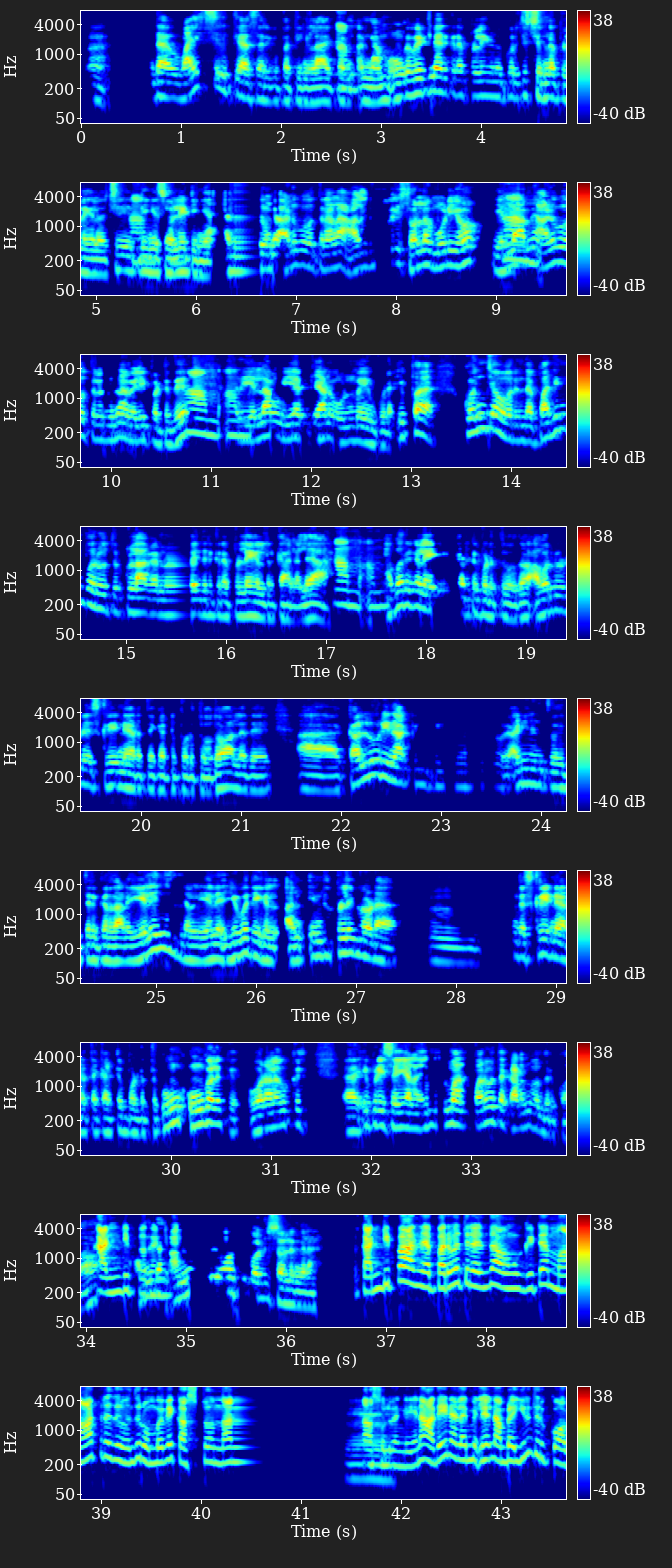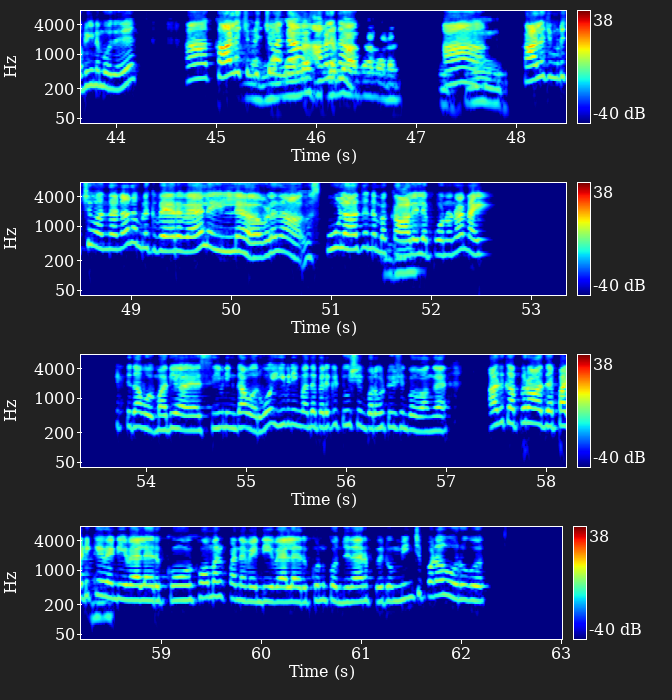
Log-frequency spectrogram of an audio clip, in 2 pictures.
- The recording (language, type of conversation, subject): Tamil, podcast, குழந்தைகளின் திரை நேரத்தை நீங்கள் எப்படி கட்டுப்படுத்த வேண்டும் என்று நினைக்கிறீர்கள்?
- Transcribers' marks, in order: tapping; mechanical hum; distorted speech; other background noise; in English: "ஸ்கிரீன்"; other noise; unintelligible speech; static; unintelligible speech; unintelligible speech; drawn out: "ம்"; in English: "நைட்டு"; in English: "ஈவ்னிங்"; in English: "டியூசன்"; in English: "ஹோம் ஒர்க்"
